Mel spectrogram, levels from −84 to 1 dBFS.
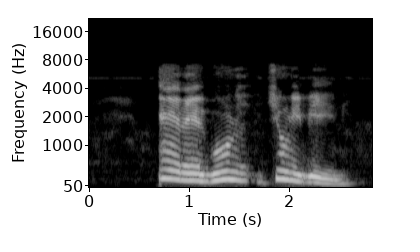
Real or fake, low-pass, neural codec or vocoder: fake; 7.2 kHz; codec, 16 kHz, 2 kbps, FreqCodec, larger model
